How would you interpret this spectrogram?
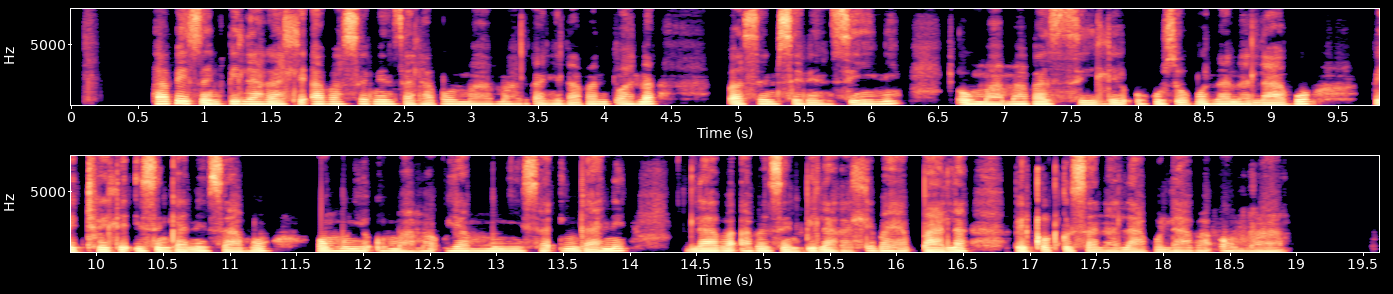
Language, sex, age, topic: North Ndebele, female, 50+, health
